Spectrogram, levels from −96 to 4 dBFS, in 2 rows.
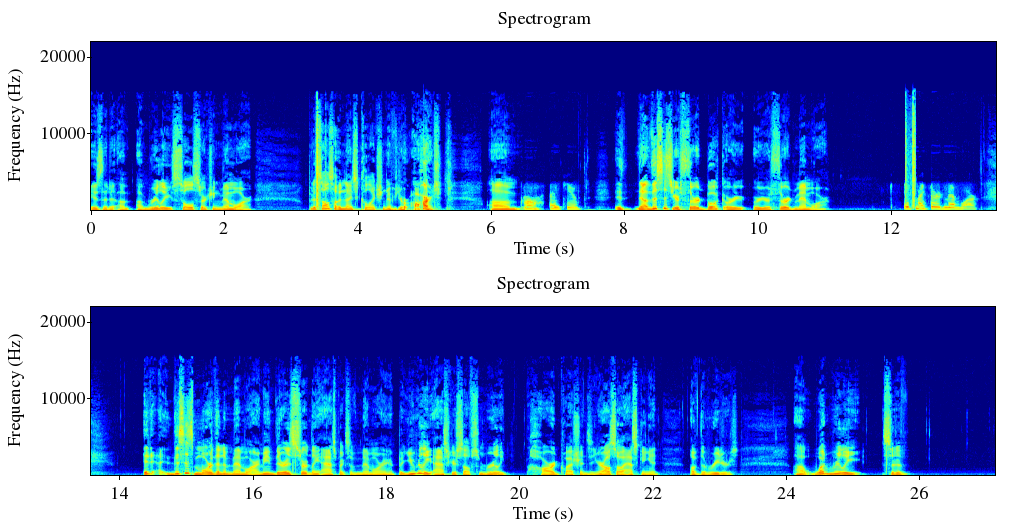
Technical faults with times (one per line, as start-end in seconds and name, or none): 3.32-3.54 cable scratch noise
12.22-12.37 cable scratch noise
